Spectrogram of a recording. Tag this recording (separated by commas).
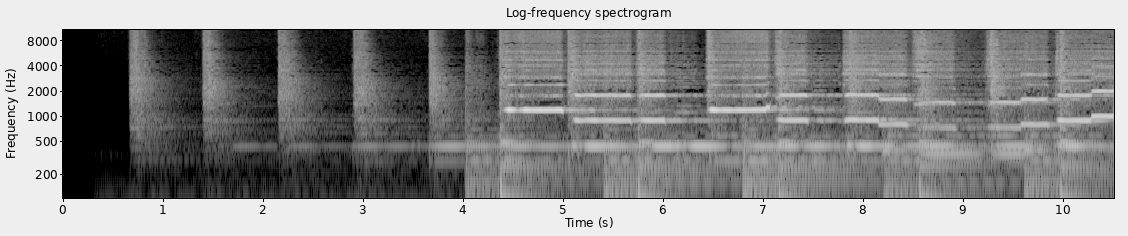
woodwind instrument, Flute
